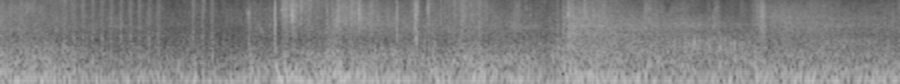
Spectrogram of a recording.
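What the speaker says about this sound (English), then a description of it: "There's an artillery barrage over there." A continuous artillery barrage in Helldivers rumbles with deep, overlapping explosions and booms, loud and sustained throughout, with sharper blasts punching through the low roar.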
